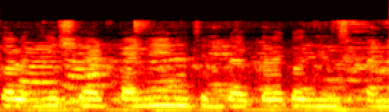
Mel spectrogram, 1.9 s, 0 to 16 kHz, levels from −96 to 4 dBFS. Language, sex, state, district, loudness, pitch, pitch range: Hindi, female, Chhattisgarh, Balrampur, -15 LUFS, 220 Hz, 215-225 Hz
